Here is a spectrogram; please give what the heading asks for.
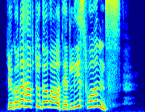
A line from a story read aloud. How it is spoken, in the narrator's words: Adam shouted from his room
